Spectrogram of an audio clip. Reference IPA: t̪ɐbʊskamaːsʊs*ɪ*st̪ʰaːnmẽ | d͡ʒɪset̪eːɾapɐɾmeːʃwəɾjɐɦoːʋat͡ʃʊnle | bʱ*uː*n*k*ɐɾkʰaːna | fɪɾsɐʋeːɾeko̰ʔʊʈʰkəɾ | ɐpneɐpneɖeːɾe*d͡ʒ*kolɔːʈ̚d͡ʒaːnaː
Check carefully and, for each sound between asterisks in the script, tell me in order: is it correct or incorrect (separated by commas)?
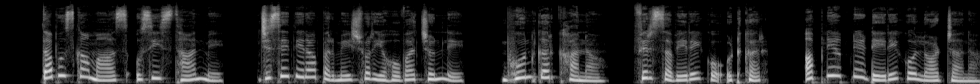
incorrect, correct, correct, incorrect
